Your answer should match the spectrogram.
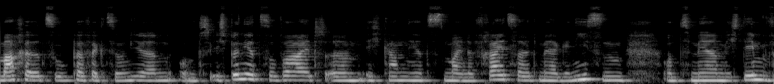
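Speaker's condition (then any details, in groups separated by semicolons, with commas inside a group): No condition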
